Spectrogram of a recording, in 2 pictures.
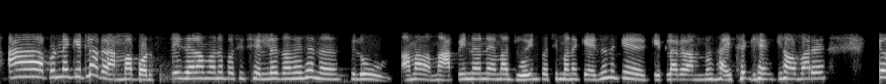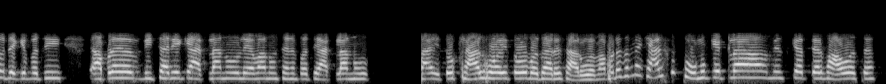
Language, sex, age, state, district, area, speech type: Gujarati, female, 18-30, Gujarat, Ahmedabad, urban, conversation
